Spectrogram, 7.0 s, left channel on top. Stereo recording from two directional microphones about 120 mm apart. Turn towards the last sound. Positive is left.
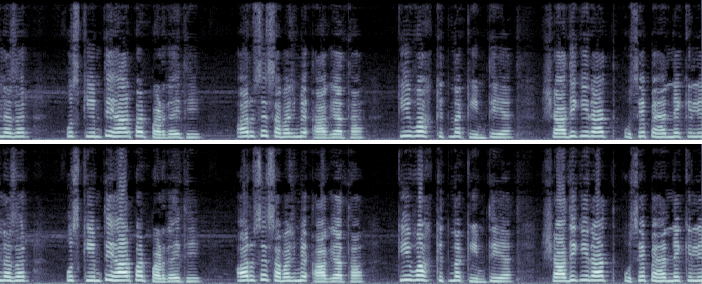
turn(degrees=-30)  # may be behind; listen again after turning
